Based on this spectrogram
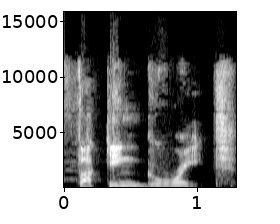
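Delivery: sarcastic tone. Answering how you're feeling, despite a rotten mood: sarcastic. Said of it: "I mean that as sarcastically as possible".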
